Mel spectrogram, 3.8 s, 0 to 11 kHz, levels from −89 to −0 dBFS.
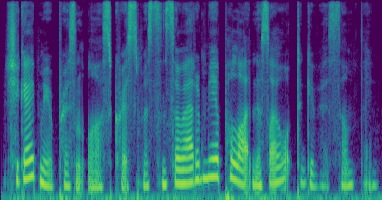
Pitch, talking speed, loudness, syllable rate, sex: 195 Hz, 315 wpm, -19 LUFS, 7.4 syllables/s, female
